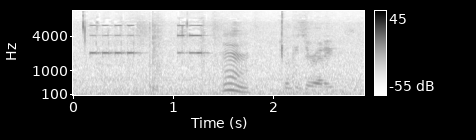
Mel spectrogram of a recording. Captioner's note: timer beeping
